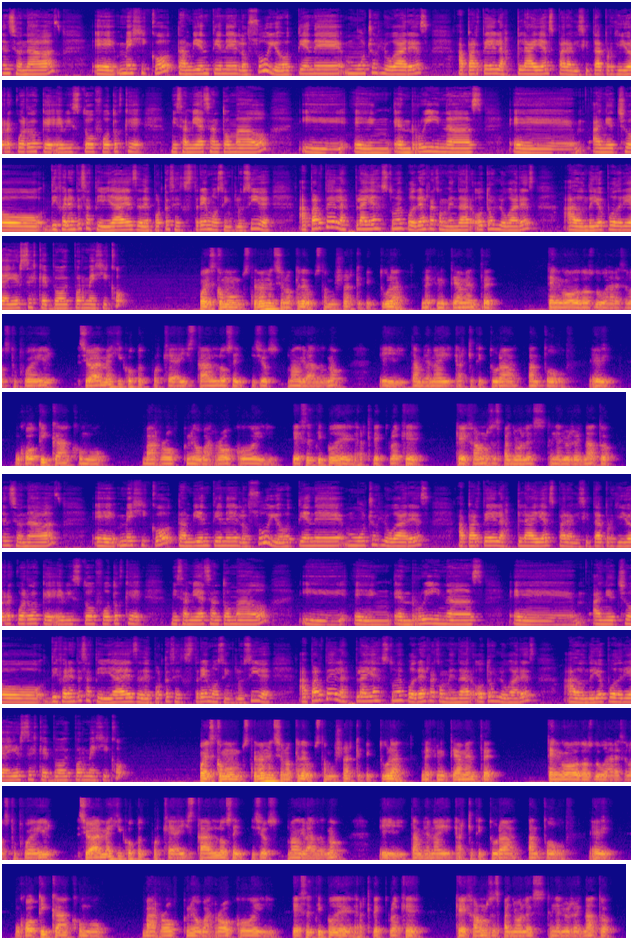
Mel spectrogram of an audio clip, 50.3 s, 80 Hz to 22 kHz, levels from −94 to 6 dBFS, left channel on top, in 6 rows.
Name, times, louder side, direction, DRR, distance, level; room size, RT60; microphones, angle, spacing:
voice 1, 0.0-14.8 15.2-26.8, left 2 dB, 45° left, 0.9 m, -24 dB
voice 2, 27.8-31.8 32.4-34.3 34.6-38.1 38.6-41.1 41.4-41.7 42.1-43.3 43.8-47.5 48.0-50.1, right 1 dB, 40° right, 1.1 m, -22 dB
3.6 x 2.4 x 3.8 m
head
